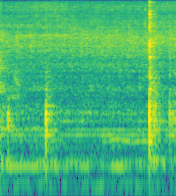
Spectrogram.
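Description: Cooked bottle gourd mashed with a ladle in a pan gives a few soft scraping knocks of metal against the pan, spaced apart over a quiet sizzle.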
